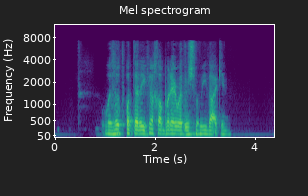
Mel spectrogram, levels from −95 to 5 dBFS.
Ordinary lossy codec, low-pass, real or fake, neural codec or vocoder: AAC, 32 kbps; 7.2 kHz; fake; codec, 16 kHz, 0.5 kbps, X-Codec, HuBERT features, trained on balanced general audio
